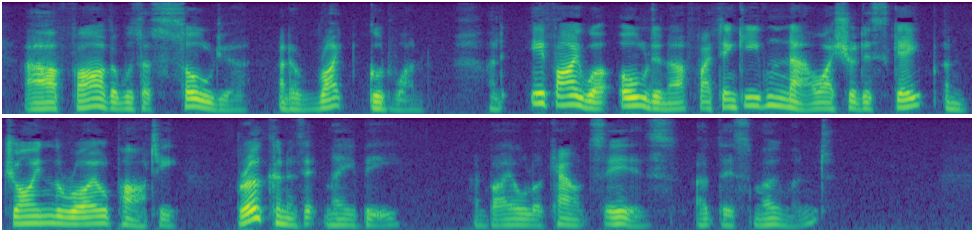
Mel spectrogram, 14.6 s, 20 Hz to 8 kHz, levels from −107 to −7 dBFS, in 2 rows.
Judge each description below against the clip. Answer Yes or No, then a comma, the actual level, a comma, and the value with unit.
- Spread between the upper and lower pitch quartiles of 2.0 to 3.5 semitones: No, average, 4.6 semitones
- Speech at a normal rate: Yes, average, 170 wpm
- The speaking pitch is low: Yes, low, 120 Hz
